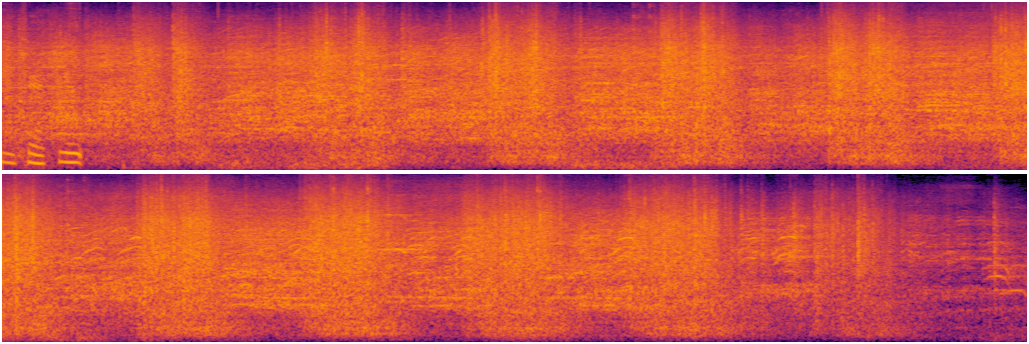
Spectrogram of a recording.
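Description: A large crowd chants and cheers in rhythmic waves in an echoing arena.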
